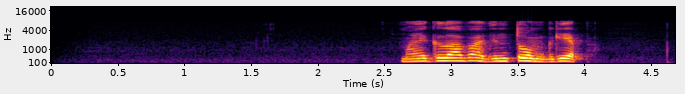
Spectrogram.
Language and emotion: Russian, angry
